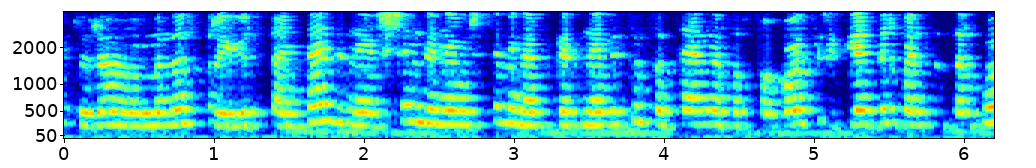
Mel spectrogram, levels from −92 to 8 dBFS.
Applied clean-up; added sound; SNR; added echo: none; none; none; reverberation time 0.2 s.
